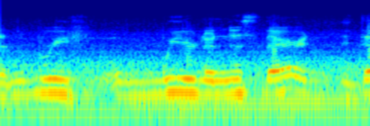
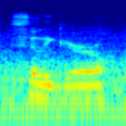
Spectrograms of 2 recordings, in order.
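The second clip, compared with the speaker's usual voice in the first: ordinary delivery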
